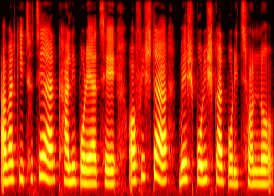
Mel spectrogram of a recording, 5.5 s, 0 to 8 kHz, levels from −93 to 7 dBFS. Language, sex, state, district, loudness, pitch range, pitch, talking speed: Bengali, female, West Bengal, Paschim Medinipur, -16 LUFS, 200-255 Hz, 235 Hz, 120 wpm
